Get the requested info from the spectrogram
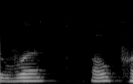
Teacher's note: दंतोष्ठ मतलब कि नीचे का ओठ और ऊपरी दांत, मतलब दांत और ओठ का जो मिलान होता है, जो किसी व्यंजन का उच्चारण करते समय अगर हमारा दांत और ओठों का दोनों तंत्रों का अगर उच्चारण स्थान में अगर साथ देता है तो हमारा दंतोष्ठी के अंतर्गत आता है।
